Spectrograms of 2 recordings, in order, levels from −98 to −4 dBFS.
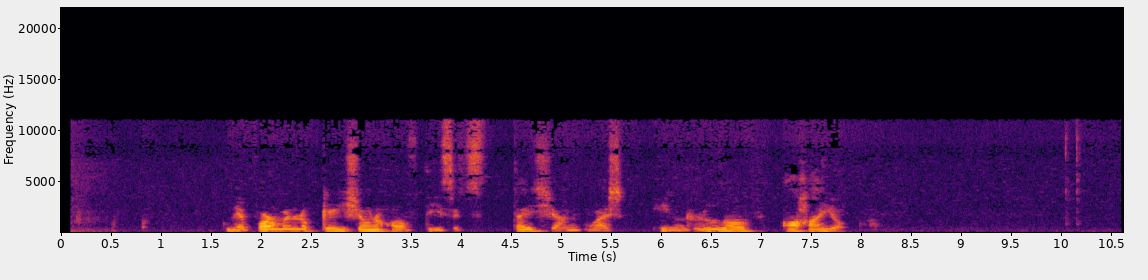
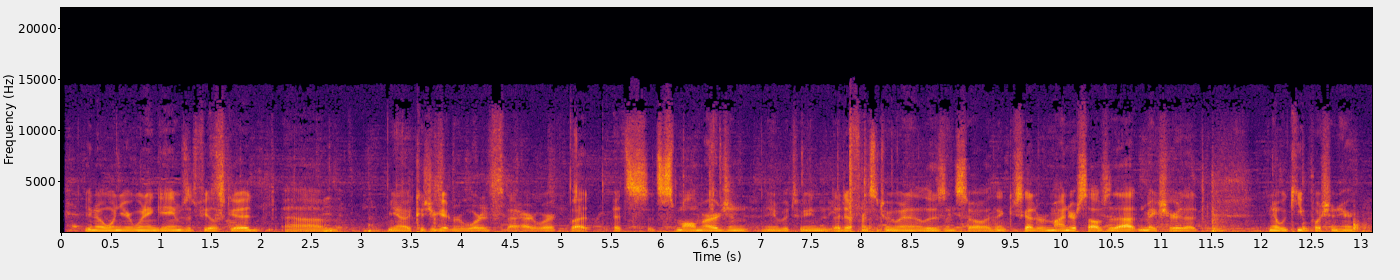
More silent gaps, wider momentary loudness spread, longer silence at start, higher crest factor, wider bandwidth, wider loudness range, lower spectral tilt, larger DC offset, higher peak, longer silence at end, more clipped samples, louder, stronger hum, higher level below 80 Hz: neither; first, 13 LU vs 8 LU; about the same, 0.15 s vs 0.05 s; about the same, 22 dB vs 20 dB; second, 11.5 kHz vs 14 kHz; first, 6 LU vs 3 LU; first, -5.5 dB/octave vs -4 dB/octave; neither; about the same, -6 dBFS vs -4 dBFS; first, 2.8 s vs 0 s; neither; second, -27 LUFS vs -23 LUFS; neither; second, -70 dBFS vs -42 dBFS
